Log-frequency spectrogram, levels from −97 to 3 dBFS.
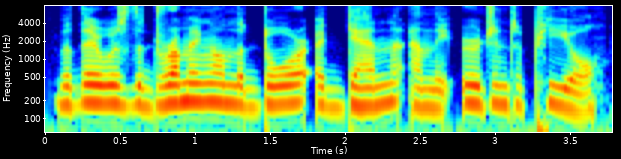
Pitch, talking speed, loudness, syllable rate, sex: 170 Hz, 205 wpm, -19 LUFS, 5.1 syllables/s, female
